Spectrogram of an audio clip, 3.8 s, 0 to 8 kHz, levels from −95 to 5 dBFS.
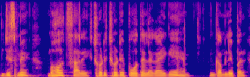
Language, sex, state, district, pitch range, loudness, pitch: Hindi, male, Jharkhand, Ranchi, 140-155 Hz, -18 LUFS, 145 Hz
